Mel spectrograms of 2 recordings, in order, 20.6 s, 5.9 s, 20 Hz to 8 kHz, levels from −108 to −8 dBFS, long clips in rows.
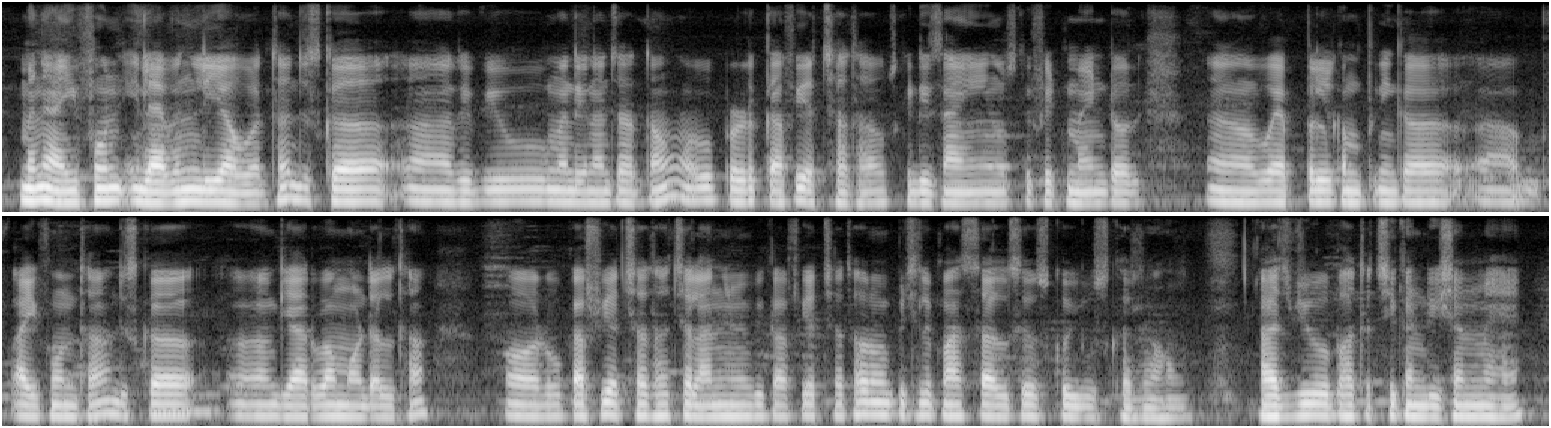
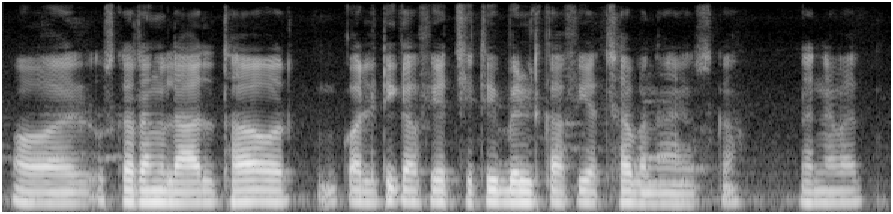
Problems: continuous background conversations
